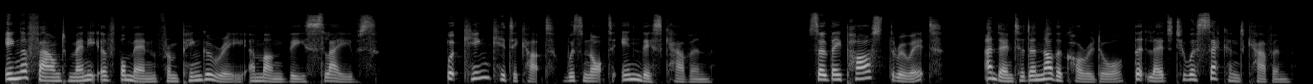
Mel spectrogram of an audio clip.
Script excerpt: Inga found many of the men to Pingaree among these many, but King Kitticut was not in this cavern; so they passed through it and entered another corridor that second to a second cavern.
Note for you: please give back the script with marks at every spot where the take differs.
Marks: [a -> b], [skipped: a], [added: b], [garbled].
Inga found many of the men [to -> from] Pingaree among these [many, -> slaves] but King Kitticut was not in this cavern; so they passed through it and entered another corridor that [second -> led] to a second cavern.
